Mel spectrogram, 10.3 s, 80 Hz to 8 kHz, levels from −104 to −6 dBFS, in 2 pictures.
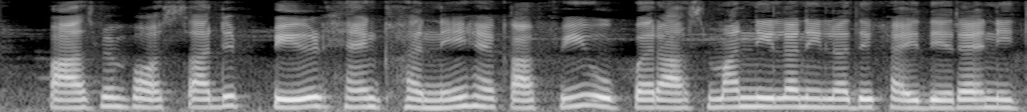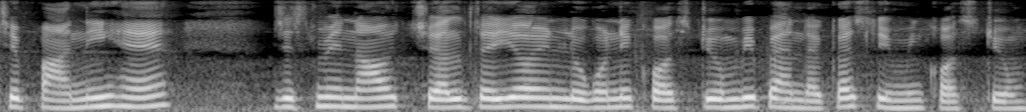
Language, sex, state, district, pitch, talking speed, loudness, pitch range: Hindi, female, Jharkhand, Sahebganj, 215 Hz, 210 wpm, -23 LUFS, 205-230 Hz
